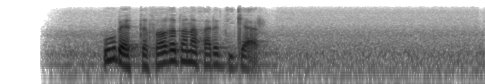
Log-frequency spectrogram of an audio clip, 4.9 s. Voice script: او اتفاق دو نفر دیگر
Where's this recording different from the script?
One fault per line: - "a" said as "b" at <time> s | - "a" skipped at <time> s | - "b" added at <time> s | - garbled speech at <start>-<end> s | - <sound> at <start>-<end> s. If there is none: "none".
- "به" added at 1.1 s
